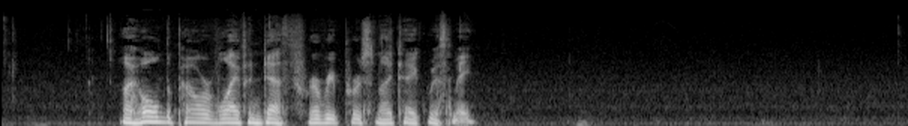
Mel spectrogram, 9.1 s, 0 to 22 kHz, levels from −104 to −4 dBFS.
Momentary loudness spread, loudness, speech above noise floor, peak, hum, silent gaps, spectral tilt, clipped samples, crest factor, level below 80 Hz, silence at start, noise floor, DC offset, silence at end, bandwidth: 9 LU; -30 LUFS; 45 dB; -14 dBFS; none; none; -8 dB/octave; under 0.1%; 20 dB; -62 dBFS; 1.2 s; -73 dBFS; under 0.1%; 4.35 s; 10 kHz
